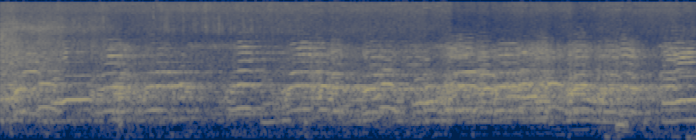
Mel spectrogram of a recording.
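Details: A flock of migrating Canada geese (Branta canadensis) at MacGregor Point Provincial Park, Ontario, in late fall or early winter, heard in the morning while heading south: loud, nasal, overlapping honks, several each second, in a continuous clamoring chorus.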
